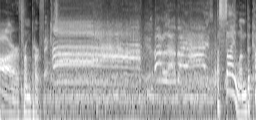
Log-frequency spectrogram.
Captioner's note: screams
